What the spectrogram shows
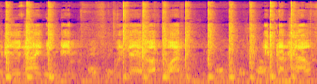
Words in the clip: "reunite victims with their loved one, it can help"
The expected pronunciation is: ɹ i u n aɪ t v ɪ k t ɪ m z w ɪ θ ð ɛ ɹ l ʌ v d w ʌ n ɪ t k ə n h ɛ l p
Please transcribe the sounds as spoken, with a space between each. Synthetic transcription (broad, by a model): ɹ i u n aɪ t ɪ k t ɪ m w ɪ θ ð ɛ l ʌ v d w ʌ n ɪ t k ə n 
